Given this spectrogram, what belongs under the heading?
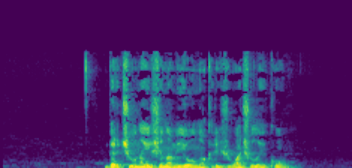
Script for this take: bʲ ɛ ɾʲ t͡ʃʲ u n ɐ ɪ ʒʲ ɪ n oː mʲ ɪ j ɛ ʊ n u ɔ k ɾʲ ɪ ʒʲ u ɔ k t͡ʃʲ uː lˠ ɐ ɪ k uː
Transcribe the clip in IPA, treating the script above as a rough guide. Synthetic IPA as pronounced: bʲ ɛ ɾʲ t͡ʃʲ uː n ɐ ɪ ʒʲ ɪ n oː mʲ ɪ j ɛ ʊ n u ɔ k ɾʲ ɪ ʒʲ u ɔ t͡ʃʲ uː lˠ ɐ ɪ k uː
